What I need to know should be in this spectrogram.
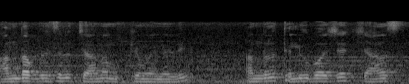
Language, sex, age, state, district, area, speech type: Telugu, male, 45-60, Andhra Pradesh, Kadapa, rural, spontaneous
